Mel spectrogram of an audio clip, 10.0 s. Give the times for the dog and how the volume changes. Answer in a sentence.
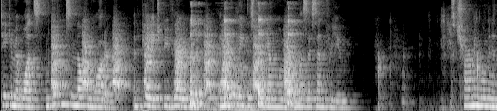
You can hear the dog from 1.0 to 5.9 s, at a steady volume.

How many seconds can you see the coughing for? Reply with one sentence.
The coughing can be heard for 3 seconds in total.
